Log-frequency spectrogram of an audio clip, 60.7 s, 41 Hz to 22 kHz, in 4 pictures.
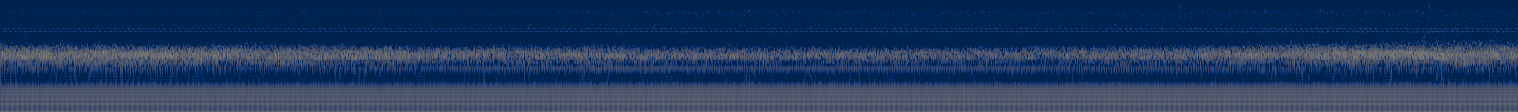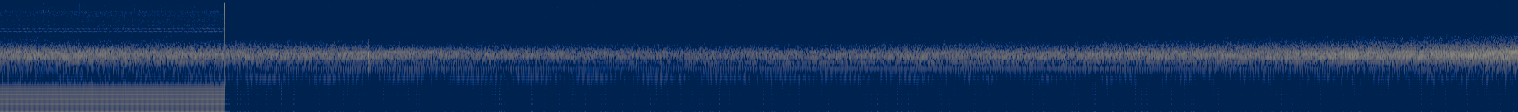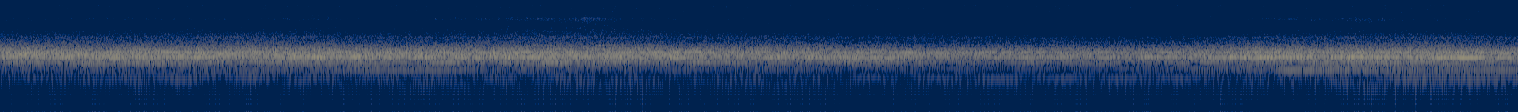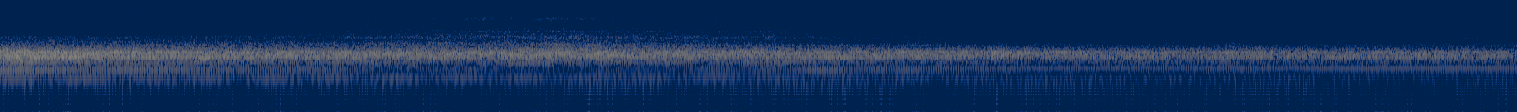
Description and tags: SC Agnews 02 power pylon
Contact mic recording of a power pylon (marked KFR PLM 55) on Lafayette Street in Santa Clara, California, in the Agnews district by the old sanitarium. Recorded July 29, 2012 using a Sony PCM-D50 recorder with a wired Schertler DYN-E-SET contact mic. Traffic noise, resonance, 60 Hz hum.
contact, contact-mic, contact-microphone, DYN-E-SET, field-recording, mains, mic, PCM-D50, power-hum, power-pylon, resonance, Schertler, Sony, traffic-noise, wikiGong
